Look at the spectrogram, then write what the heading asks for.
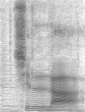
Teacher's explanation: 뒤에 있는 리을에 의해서 앞에 있는 니은이 리을로 바뀌었어요. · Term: 역행적 유음화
